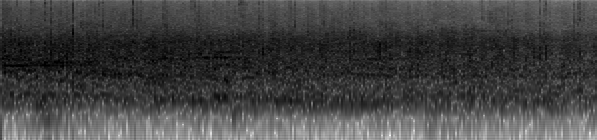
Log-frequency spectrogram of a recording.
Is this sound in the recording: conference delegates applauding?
yes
